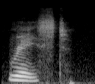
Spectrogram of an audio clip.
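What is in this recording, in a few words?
"raced", US English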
